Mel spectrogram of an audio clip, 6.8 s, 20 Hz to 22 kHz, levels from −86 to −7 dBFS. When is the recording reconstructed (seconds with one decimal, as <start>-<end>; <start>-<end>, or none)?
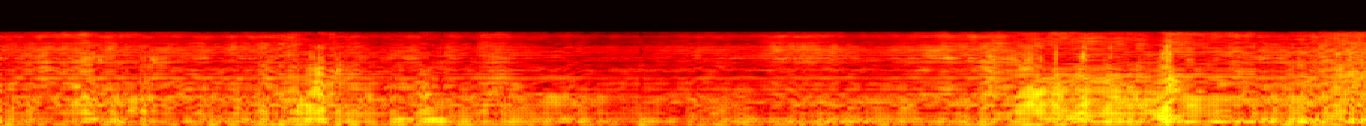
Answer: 0.0-6.8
